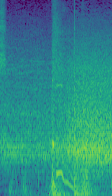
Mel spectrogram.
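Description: A heavy body slams hard onto the floor.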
